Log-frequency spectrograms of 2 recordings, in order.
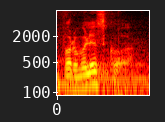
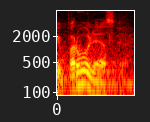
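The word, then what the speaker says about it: Parvulesco: По-французски, конечно, Парвулеско. Да. Но по-румынски Парвулеско.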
